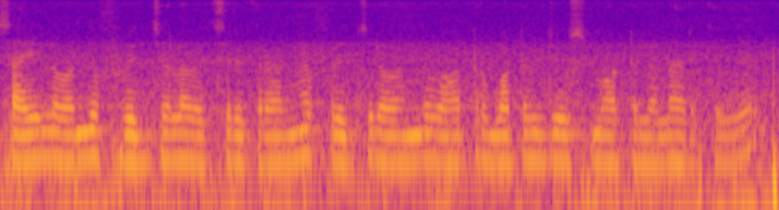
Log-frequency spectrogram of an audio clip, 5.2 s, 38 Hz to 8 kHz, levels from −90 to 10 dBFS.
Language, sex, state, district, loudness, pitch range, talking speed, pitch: Tamil, male, Tamil Nadu, Chennai, -17 LUFS, 125-130 Hz, 125 wpm, 130 Hz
